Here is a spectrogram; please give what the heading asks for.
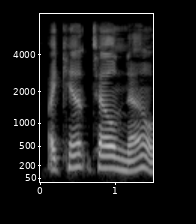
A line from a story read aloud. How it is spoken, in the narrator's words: sobs she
